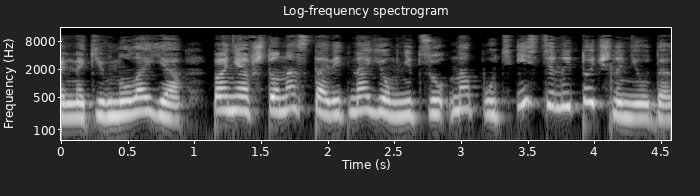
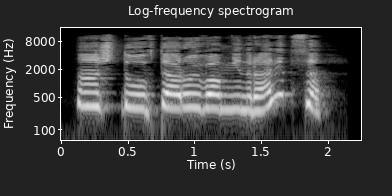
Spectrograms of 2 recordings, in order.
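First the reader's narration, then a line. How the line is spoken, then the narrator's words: Slightly offended question. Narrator (Russian): почти обиженно осведомилась Нет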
